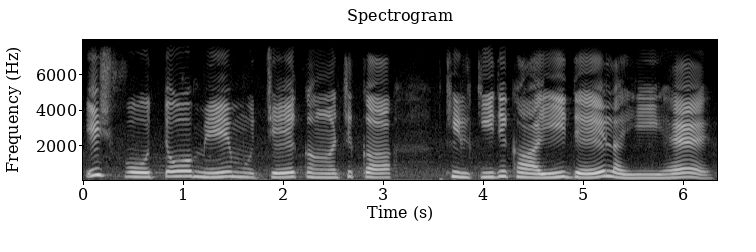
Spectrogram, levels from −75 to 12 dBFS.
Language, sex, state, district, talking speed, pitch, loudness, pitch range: Hindi, female, Madhya Pradesh, Katni, 105 wpm, 240 Hz, -13 LUFS, 225-260 Hz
